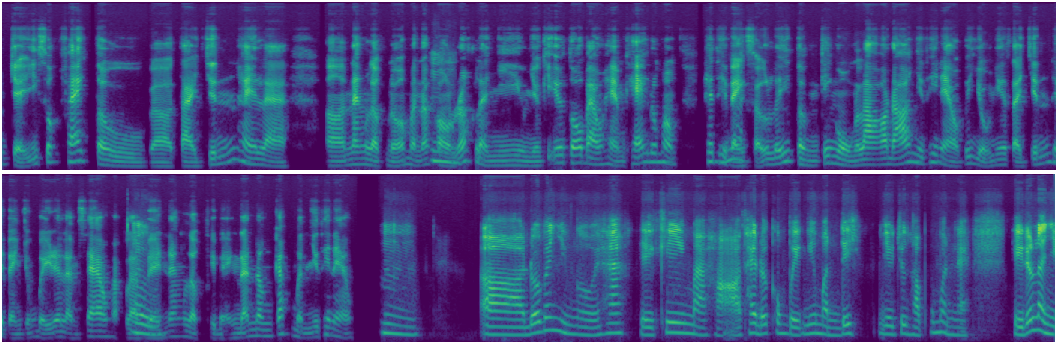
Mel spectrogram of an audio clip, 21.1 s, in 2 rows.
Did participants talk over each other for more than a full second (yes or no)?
no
